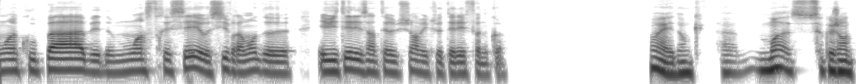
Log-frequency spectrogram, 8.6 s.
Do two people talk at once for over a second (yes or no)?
no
